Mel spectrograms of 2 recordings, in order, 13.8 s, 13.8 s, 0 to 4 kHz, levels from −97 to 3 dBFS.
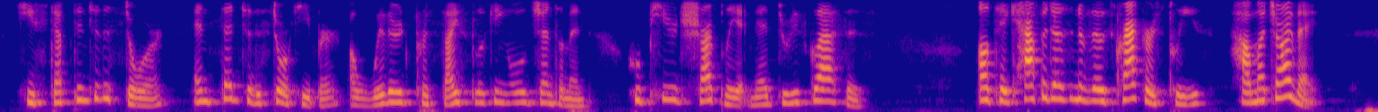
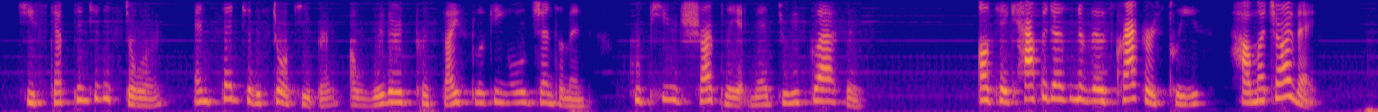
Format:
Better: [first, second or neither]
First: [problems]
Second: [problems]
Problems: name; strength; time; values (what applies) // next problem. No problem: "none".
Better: first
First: none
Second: noise reduction (neural separator model SepFormer DNS4)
